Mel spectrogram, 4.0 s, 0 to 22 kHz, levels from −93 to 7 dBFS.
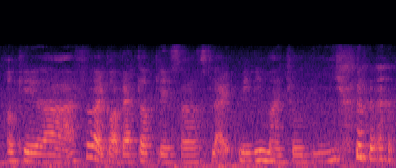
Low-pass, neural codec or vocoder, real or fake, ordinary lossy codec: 7.2 kHz; none; real; AAC, 32 kbps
